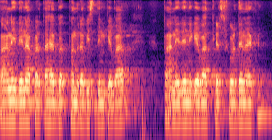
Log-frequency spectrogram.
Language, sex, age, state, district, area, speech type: Hindi, male, 18-30, Bihar, Samastipur, rural, spontaneous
